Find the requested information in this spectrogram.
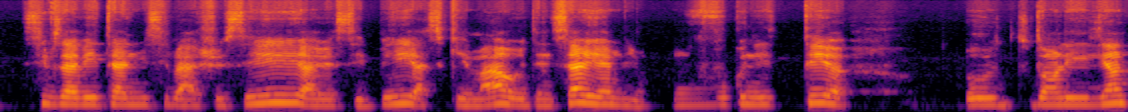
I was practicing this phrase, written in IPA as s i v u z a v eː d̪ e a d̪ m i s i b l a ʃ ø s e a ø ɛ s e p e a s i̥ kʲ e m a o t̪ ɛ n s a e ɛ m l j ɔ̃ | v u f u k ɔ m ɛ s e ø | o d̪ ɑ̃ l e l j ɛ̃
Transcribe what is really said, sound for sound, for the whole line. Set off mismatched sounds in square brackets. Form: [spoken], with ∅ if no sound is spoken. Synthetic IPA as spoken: s i v u z a v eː [t̪] e a d̪ m i s i b l a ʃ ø s e a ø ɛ s e p e a s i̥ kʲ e m a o [d̪] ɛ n s a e ɛ m l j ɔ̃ | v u [v] u k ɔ [n] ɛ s e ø | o d̪ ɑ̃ l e l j ɛ̃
